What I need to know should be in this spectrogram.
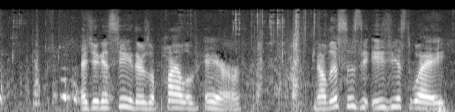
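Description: A dog whines and yelps loudly.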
